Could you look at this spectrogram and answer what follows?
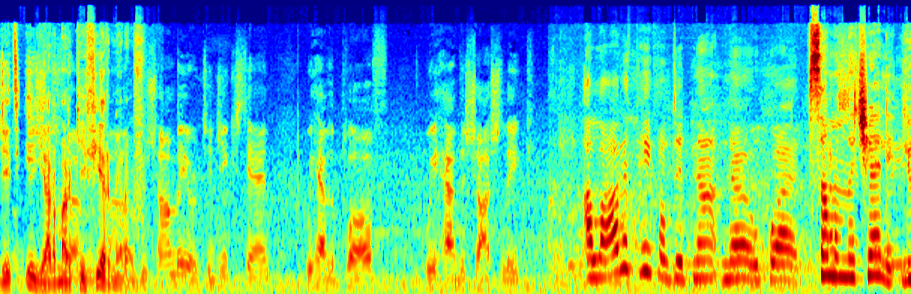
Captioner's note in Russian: английская речь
